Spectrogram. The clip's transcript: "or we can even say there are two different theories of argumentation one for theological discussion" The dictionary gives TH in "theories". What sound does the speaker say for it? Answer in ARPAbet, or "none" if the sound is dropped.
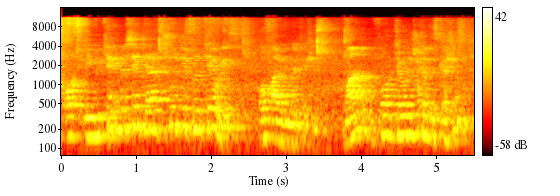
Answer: T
